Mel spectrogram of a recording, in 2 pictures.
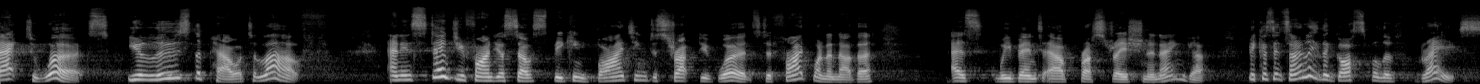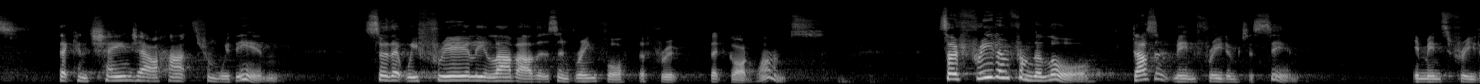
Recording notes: This sermon was preached at St George's Church, Penang.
